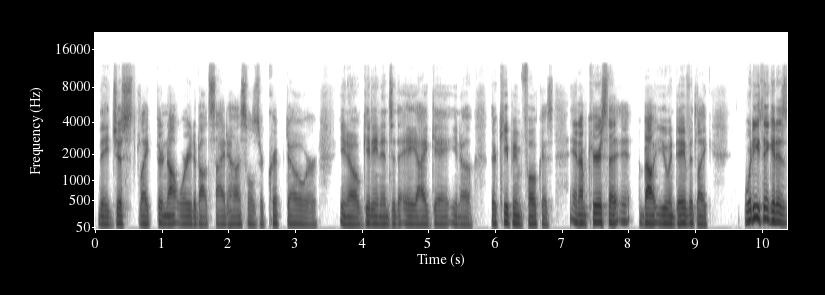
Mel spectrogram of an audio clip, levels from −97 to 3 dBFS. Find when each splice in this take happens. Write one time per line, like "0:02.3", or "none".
0:07.1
